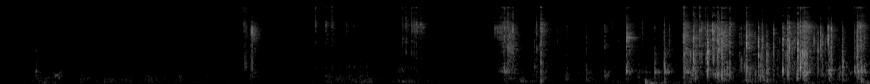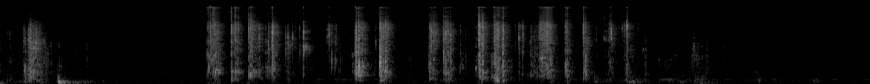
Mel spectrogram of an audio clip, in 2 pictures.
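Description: Toy packaging being unwrapped: scattered clicks at first, then two long spells of dense crinkling and tearing, the first about five seconds in and the second from about eleven seconds in.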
